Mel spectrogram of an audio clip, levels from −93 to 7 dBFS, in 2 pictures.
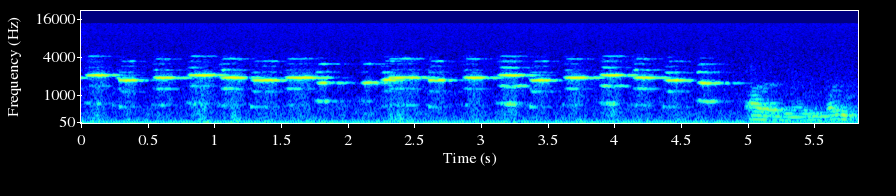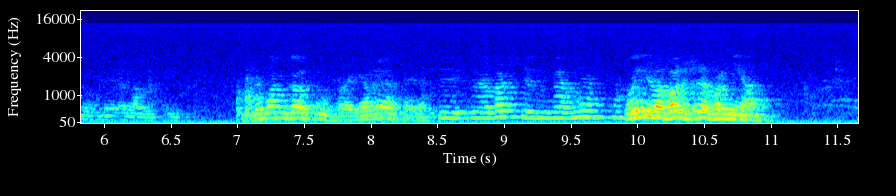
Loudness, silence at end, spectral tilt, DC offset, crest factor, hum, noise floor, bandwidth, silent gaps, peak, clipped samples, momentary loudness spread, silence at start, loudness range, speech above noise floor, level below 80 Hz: -33 LUFS; 0 s; -7 dB/octave; under 0.1%; 22 dB; none; -55 dBFS; 14 kHz; none; -14 dBFS; under 0.1%; 18 LU; 0 s; 8 LU; 24 dB; -58 dBFS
